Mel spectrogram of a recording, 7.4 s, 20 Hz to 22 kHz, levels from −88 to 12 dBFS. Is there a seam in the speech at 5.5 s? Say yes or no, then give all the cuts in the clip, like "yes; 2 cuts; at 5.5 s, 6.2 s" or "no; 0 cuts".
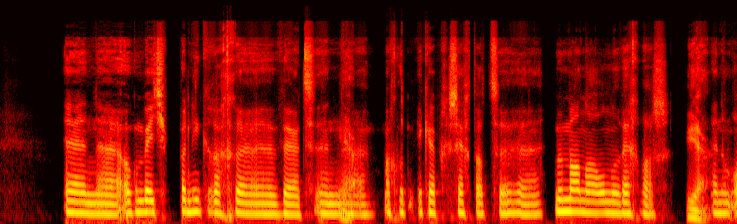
yes; 2 cuts; at 4.1 s, 5.5 s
